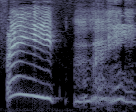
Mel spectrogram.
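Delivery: very soft, very high, broken mechanical croak. Reading a story about a burnt toy still calling out: broken mechanical croak. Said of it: "croaking out in a broken mechanical voice".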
